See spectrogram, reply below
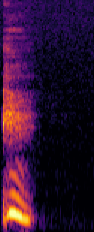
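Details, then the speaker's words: Single short voiced cough, almost a throat clear, with a falling tone, from an adult recovering from a really bad cold, with lingering throat symptoms. "just recovering from a really bad cold um so apologize that i keep coughing and you can hear it in my throat"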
